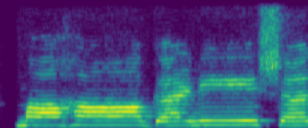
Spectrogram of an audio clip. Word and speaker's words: Mahaganesha: So first line Bhagini, just listen to this gha pronunciation. It is Mahaprana. Mahaganesha Nirbhinna Vigna Yantra Praharshita.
